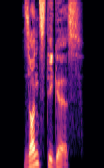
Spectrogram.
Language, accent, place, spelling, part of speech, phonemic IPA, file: German, Germany, Berlin, sonstiges, adjective, /ˈzɔnstɪɡəs/, De-sonstiges.ogg
- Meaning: strong/mixed nominative/accusative neuter singular of sonstig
